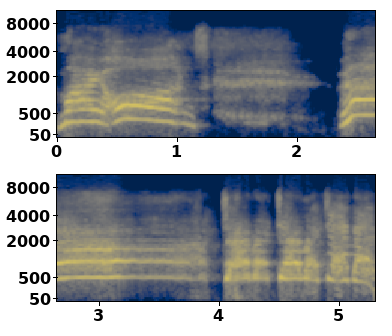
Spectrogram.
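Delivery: shrill, very loud, very high, drawn-out howl of fury. Narrating a figure whose horn a thrown bust just broke off, screaming in rage. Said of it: "As he's just screaming in rage".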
